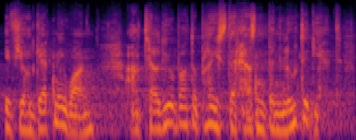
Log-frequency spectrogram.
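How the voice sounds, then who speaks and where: Mid-pitched, desperate family man played by an actor. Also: brisk, darkish tone, reverberant, a little hiss or hum, close to an everyday voice. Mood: bargaining, earnest. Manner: earnest, pressing. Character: desperate family man bargaining to escape the slums. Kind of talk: video game cutscene dialogue.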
